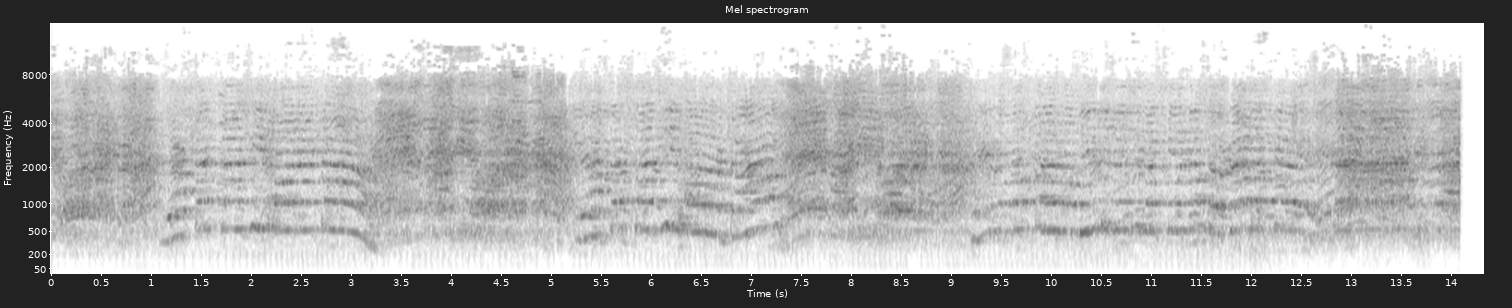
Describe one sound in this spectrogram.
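A crowd of women chants slogans loudly in unison outdoors.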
